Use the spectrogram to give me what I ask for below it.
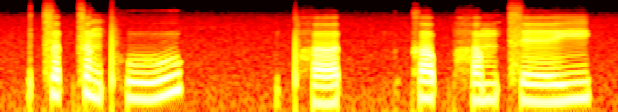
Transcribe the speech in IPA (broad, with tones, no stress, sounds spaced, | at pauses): t͡s ɐ˨˥ t̚ s ɐ˨˩ ŋ pʰ uː˨˥ | pʰ ɐ˨˥ t̚ | k ɐ˨ p̚ h ɐ˨ m t͡s e˨˧ j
